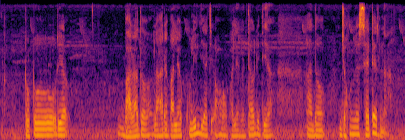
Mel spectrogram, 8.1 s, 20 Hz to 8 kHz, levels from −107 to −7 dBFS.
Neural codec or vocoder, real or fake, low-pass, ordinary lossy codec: none; real; 7.2 kHz; none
